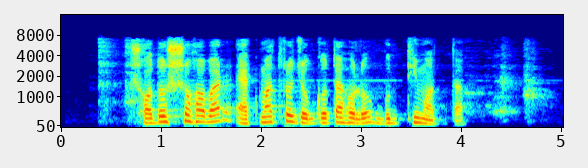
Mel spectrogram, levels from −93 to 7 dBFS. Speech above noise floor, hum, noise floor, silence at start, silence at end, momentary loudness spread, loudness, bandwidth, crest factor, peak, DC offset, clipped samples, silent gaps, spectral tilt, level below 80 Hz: 30 dB; none; -46 dBFS; 0.4 s; 0.3 s; 10 LU; -17 LUFS; 7.8 kHz; 16 dB; -2 dBFS; under 0.1%; under 0.1%; none; -5.5 dB/octave; -58 dBFS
